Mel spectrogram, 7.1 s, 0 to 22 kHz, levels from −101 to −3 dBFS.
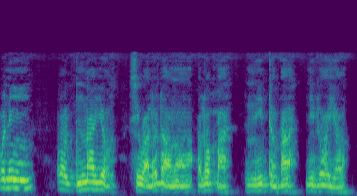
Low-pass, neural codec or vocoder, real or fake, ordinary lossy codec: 7.2 kHz; codec, 16 kHz, 4 kbps, FreqCodec, larger model; fake; none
